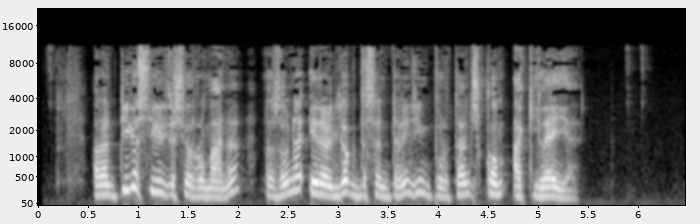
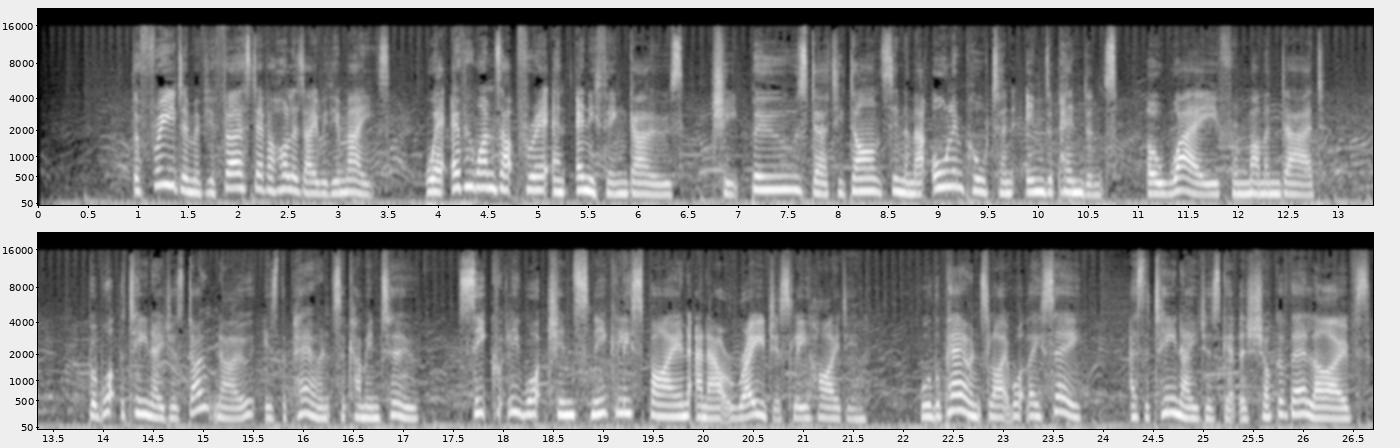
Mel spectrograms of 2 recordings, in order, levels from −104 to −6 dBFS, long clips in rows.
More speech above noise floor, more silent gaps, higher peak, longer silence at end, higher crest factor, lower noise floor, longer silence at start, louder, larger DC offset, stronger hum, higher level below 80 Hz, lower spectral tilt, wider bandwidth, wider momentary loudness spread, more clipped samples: first, 39 dB vs 29 dB; neither; about the same, -2 dBFS vs 0 dBFS; first, 1.1 s vs 0 s; about the same, 18 dB vs 14 dB; first, -57 dBFS vs -43 dBFS; second, 0.3 s vs 0.5 s; second, -19 LUFS vs -15 LUFS; second, under 0.1% vs 0.2%; neither; second, -60 dBFS vs -36 dBFS; about the same, -4 dB/octave vs -4 dB/octave; second, 11.5 kHz vs 16 kHz; about the same, 10 LU vs 9 LU; neither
